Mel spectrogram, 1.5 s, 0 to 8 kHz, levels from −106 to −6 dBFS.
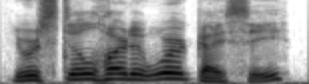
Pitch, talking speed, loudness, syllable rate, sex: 160 Hz, 310 wpm, -14 LUFS, 6.9 syllables/s, male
